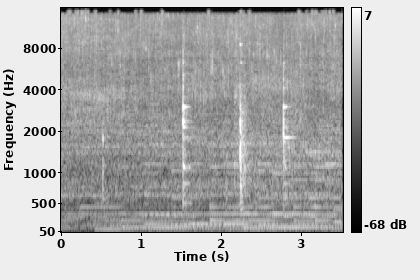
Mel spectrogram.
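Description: Tomatoes sizzling in hot oil infused with garlic, a steady frying hiss broken by a few light stirring clicks from a spoon in the pan.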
